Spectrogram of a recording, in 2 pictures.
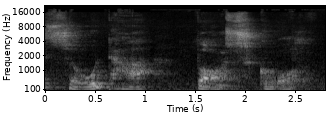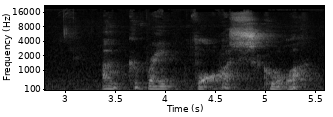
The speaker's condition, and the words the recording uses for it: Vocal cord paralysis. I do my best to glorify God through my public speaking, which is difficult to my brain injury.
